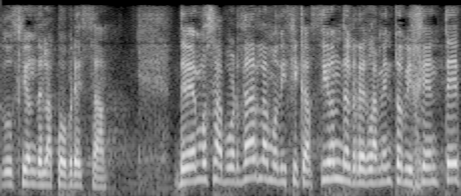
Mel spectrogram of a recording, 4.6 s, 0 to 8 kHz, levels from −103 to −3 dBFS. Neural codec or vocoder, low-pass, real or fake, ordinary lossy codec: codec, 44.1 kHz, 7.8 kbps, DAC; 7.2 kHz; fake; MP3, 64 kbps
